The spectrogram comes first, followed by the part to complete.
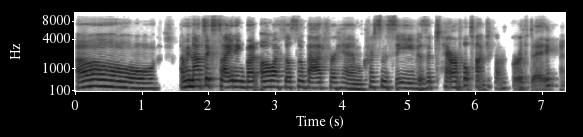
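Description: In a plain, everyday voice with a Canadian accent, a woman talks at a moderate pace, her medium pitch showing ordinary variation against a quiet background. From Canada. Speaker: podcast host. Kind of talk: interview.

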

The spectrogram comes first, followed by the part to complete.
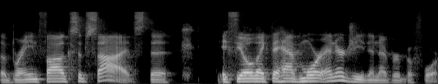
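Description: A man with an ordinary speaking voice, an American accent, medium pitch, lively intonation and a moderate pace, against a quiet background. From US Northeast. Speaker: indoor air quality expert. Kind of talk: interview.

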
